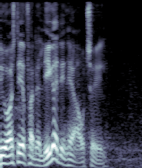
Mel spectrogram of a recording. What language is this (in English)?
Danish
